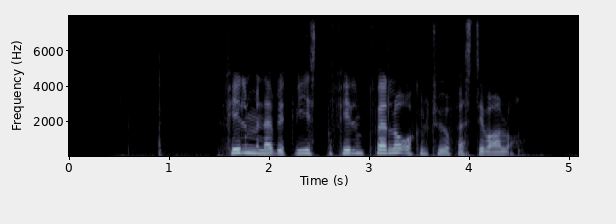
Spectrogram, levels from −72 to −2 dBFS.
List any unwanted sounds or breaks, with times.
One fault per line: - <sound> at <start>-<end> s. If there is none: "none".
- thud at 0.9-1.0 s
